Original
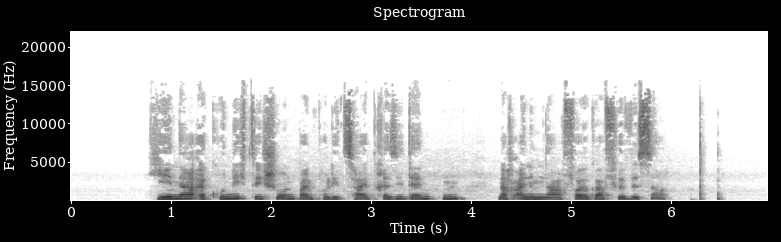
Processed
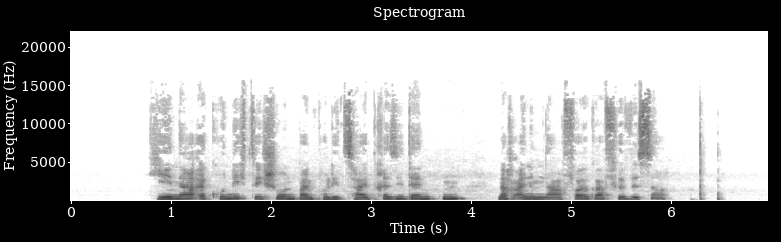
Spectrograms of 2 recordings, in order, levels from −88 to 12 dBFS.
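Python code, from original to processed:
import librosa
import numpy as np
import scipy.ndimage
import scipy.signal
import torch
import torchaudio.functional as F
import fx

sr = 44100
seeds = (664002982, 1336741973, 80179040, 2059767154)

y = fx.low_shelf(x, sr, hz=370.0, db=7.0, at=(1.92, 4.45))
y = F.gain(torch.from_numpy(y), -5.5).numpy()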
